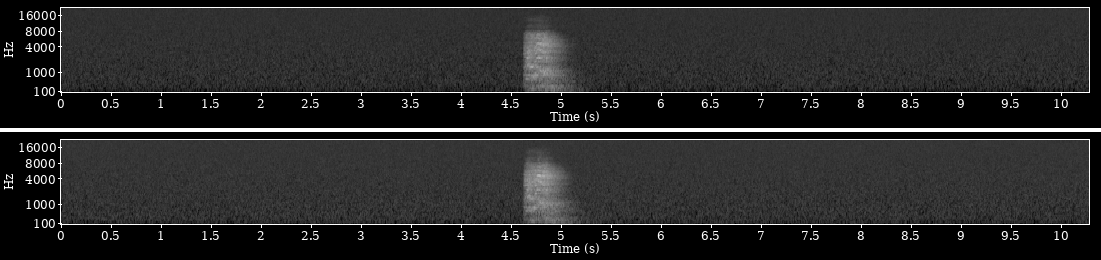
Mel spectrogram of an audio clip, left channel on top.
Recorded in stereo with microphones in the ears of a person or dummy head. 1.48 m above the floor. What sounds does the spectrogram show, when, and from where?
4.6 s a zipper: 20° left (ahead or behind), 1.2 m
